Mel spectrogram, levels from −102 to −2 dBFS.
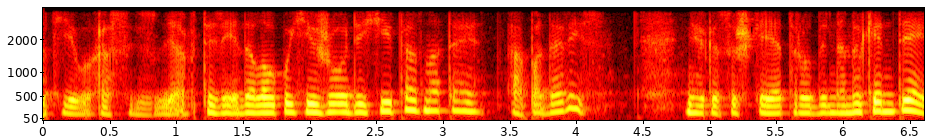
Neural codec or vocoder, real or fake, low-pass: codec, 24 kHz, 0.9 kbps, WavTokenizer, medium speech release version 1; fake; 3.6 kHz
